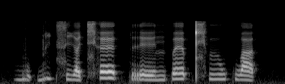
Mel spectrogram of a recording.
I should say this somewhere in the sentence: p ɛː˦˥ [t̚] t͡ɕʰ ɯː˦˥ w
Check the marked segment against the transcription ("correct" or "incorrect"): incorrect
